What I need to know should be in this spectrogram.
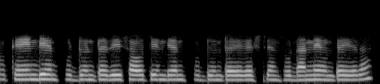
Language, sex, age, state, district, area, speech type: Telugu, female, 30-45, Andhra Pradesh, Visakhapatnam, urban, conversation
